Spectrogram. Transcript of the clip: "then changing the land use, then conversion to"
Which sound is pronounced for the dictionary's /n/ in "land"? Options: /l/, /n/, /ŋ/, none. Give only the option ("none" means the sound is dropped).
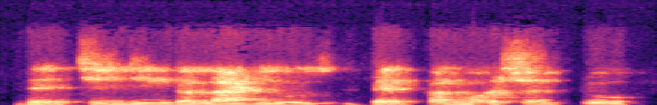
none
